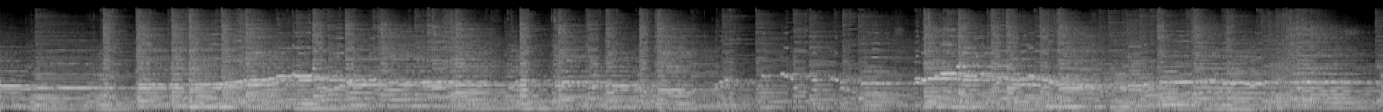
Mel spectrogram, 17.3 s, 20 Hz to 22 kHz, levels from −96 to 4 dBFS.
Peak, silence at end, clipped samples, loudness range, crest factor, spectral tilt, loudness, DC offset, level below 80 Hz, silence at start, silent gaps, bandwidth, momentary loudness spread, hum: -12 dBFS; 0 s; under 0.1%; 6 LU; 16 dB; -4.5 dB/octave; -28 LUFS; under 0.1%; -58 dBFS; 0 s; none; 16.5 kHz; 9 LU; none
